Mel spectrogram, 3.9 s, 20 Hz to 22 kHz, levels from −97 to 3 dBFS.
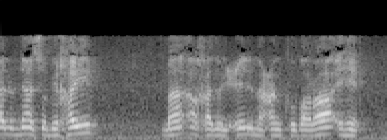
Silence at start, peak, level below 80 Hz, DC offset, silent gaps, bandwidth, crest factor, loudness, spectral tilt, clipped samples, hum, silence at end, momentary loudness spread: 0 s; 0 dBFS; -48 dBFS; under 0.1%; none; 8 kHz; 18 dB; -18 LUFS; -2 dB/octave; under 0.1%; none; 0 s; 7 LU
